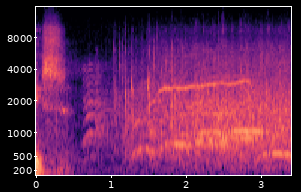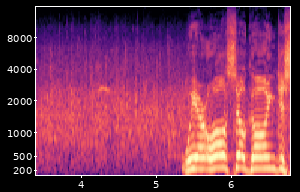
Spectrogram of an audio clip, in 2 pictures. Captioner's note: applause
